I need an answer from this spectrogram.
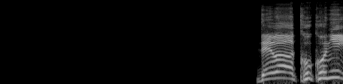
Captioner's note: silence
